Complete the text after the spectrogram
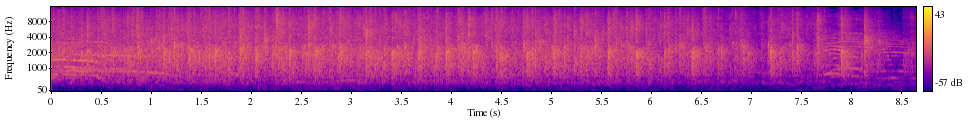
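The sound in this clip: An audience bursts into sustained applause for a writer taking the stage to read from his book. The clapping stays dense and even before thinning slightly toward the end, with a voice calling out over it.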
